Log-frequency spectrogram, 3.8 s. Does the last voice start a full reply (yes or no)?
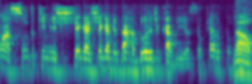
yes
